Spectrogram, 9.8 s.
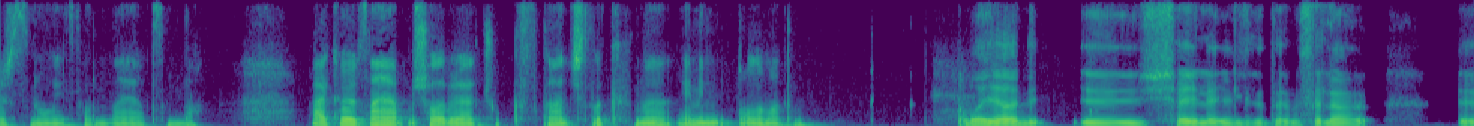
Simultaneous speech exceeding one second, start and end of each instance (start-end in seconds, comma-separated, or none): none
